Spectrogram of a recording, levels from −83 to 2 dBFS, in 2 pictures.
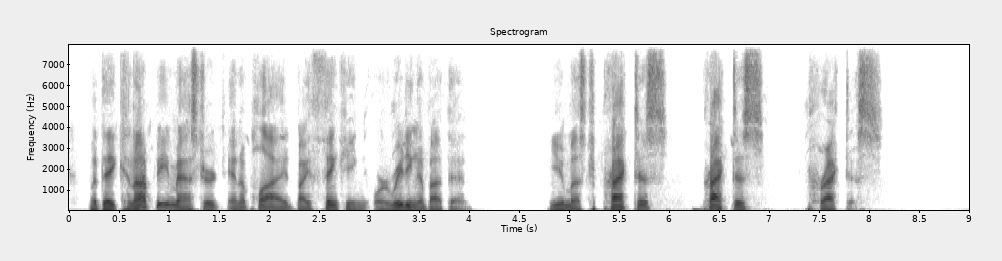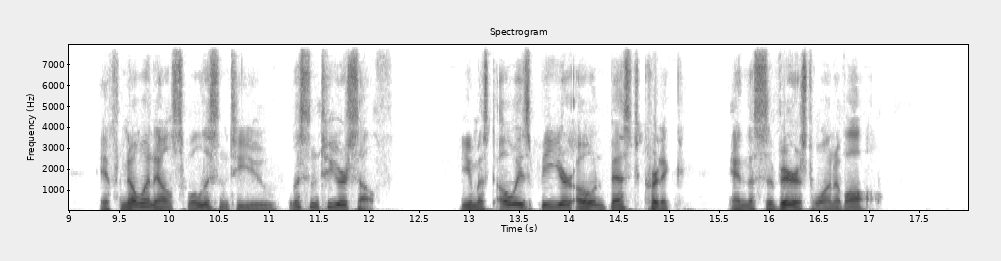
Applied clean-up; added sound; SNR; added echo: neural mask model Resemble Enhance denoiser.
